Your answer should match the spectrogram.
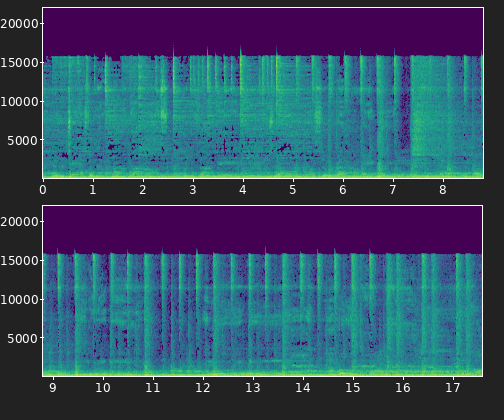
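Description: Live hard rock band playing: distorted electric guitar, bass, drum kit and male lead vocals through a loud PA. The drums hit harder about halfway through.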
